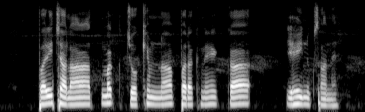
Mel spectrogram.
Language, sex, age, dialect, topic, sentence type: Hindi, male, 25-30, Garhwali, banking, statement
